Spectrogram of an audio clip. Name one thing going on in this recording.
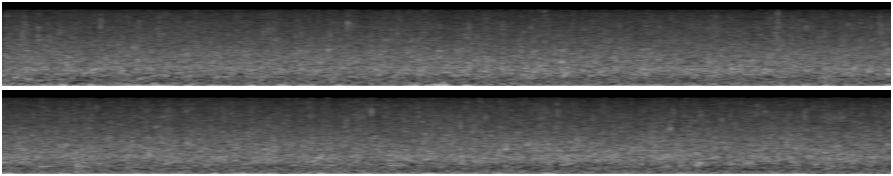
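A fast stream rushes and splashes over rocks.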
